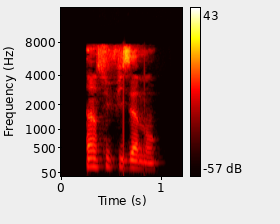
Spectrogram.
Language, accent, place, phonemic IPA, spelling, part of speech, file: French, France, Lyon, /ɛ̃.sy.fi.za.mɑ̃/, insuffisamment, adverb, LL-Q150 (fra)-insuffisamment.wav
- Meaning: insufficiently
